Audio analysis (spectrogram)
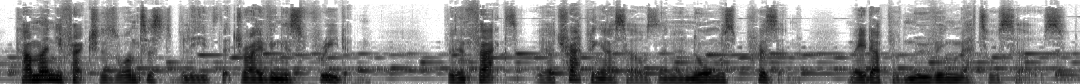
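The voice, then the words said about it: Birmingham, UK accent. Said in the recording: “you heard that accent. is from Birmingham, UK”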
